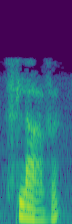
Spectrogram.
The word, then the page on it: 's Lawe: Bas-Rhin; Reichshoffen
